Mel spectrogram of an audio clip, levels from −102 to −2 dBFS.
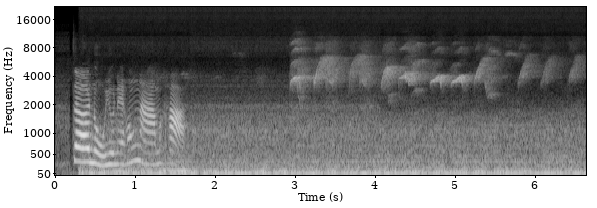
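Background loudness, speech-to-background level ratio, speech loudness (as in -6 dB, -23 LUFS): -32.0 LUFS, 8.5 dB, -23.5 LUFS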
